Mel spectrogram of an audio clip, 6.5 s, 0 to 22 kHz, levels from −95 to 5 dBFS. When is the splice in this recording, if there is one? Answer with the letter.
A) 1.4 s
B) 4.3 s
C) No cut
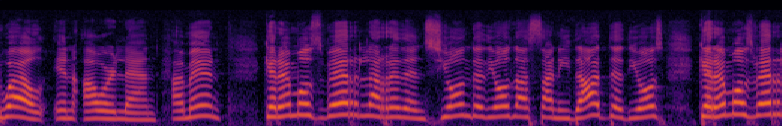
A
